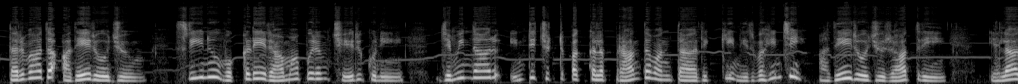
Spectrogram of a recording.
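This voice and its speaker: A woman calmly narrating a cartoon moral story and voicing the wife. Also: mid-range voice.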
